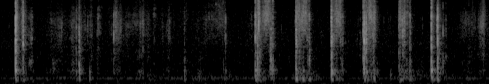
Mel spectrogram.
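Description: Oracle cards being shuffled by hand during a tarot-style reading, a series of crisp riffling bursts that grow louder and more regular toward the end, close up, with no talking.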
